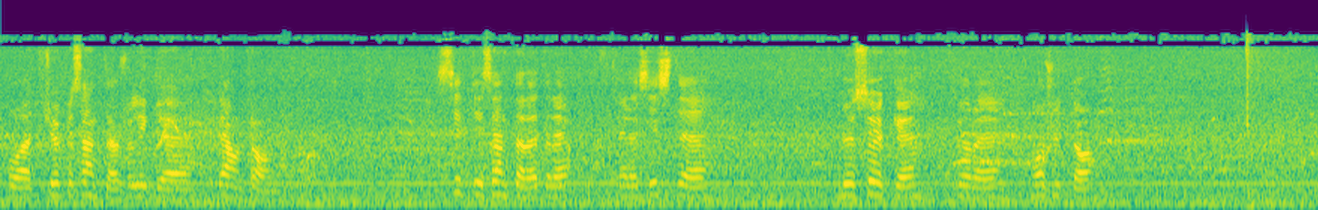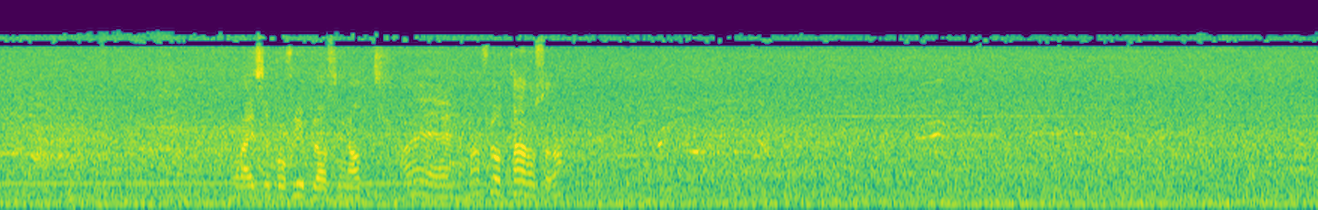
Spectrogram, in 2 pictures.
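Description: A crowd of shoppers murmurs in a large echoing hall.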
